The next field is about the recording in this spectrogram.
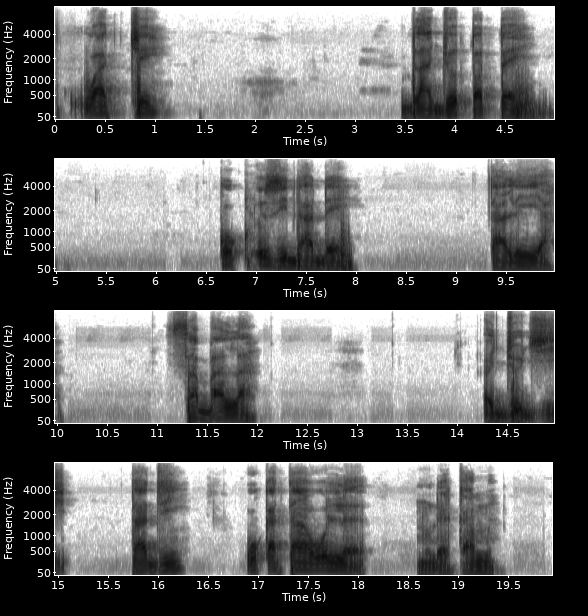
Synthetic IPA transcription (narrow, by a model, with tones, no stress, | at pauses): wo̰˦a˦t͡ʃe˦ | blã˨d͡ʒo˦t̪ɔ˦t̪ɛ˦ | ko˦klo˦zi˦ɖa˨ɖɛ˨ | t̪a˨li˦ja̰˨ | sa˦ba˦la˨ | e˨d͡ʒo˨d͡ʑi˨ | t̪a˨d̪i˦ | wʔo˦ka˦t̪ã˦wo˦lɛ̰˨ | nũ˨ɖɛ̰˨ka̰˦mɛ̃˨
